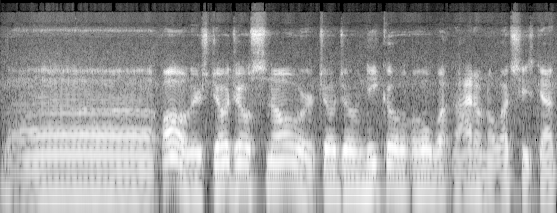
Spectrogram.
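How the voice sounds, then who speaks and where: The man's voice sits at a medium pitch with monotone, flat intonation. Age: 60s. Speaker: tractor mechanic. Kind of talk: live stream talk and repair tutorial. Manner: casual, rambling with filler words.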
